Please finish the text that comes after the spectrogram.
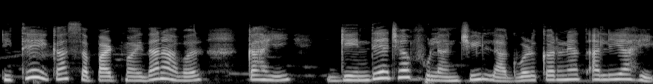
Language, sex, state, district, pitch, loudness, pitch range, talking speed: Marathi, female, Maharashtra, Gondia, 215 Hz, -19 LUFS, 190-240 Hz, 100 wpm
